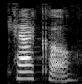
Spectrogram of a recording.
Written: caco

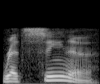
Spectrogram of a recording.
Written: retsina

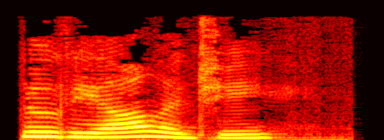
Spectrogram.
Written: fluviology

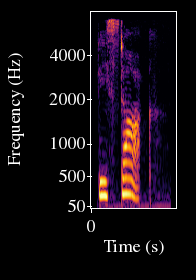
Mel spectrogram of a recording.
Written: destock

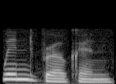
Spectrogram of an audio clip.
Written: wind-broken

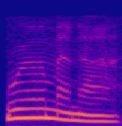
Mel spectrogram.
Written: rumina

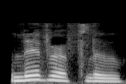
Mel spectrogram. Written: liver fluke

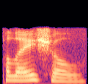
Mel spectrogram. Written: palatial

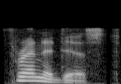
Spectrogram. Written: threnodist

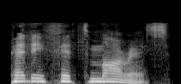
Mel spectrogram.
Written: pettyfitzmaurice

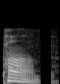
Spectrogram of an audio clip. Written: pomp

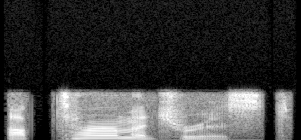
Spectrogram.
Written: optometrist

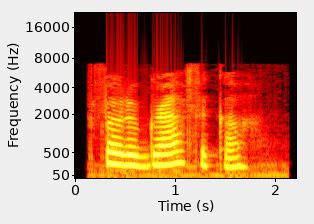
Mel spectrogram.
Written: photographica

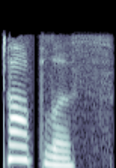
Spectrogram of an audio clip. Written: topless

